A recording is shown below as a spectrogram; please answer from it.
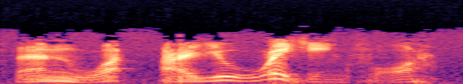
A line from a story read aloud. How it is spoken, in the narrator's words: growled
